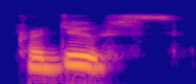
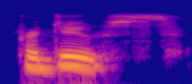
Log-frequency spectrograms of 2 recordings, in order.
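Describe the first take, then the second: Both takes have the same delivery.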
